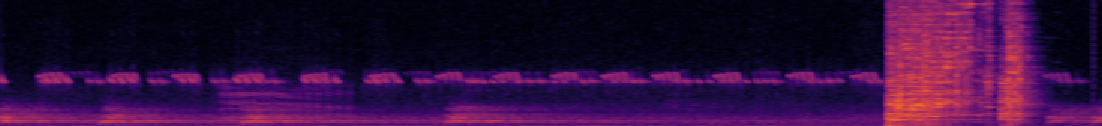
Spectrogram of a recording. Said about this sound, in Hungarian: Engedd be ezt a lányt a házba, ha nem akarod, hogy betörjem a másik ablakodat is!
